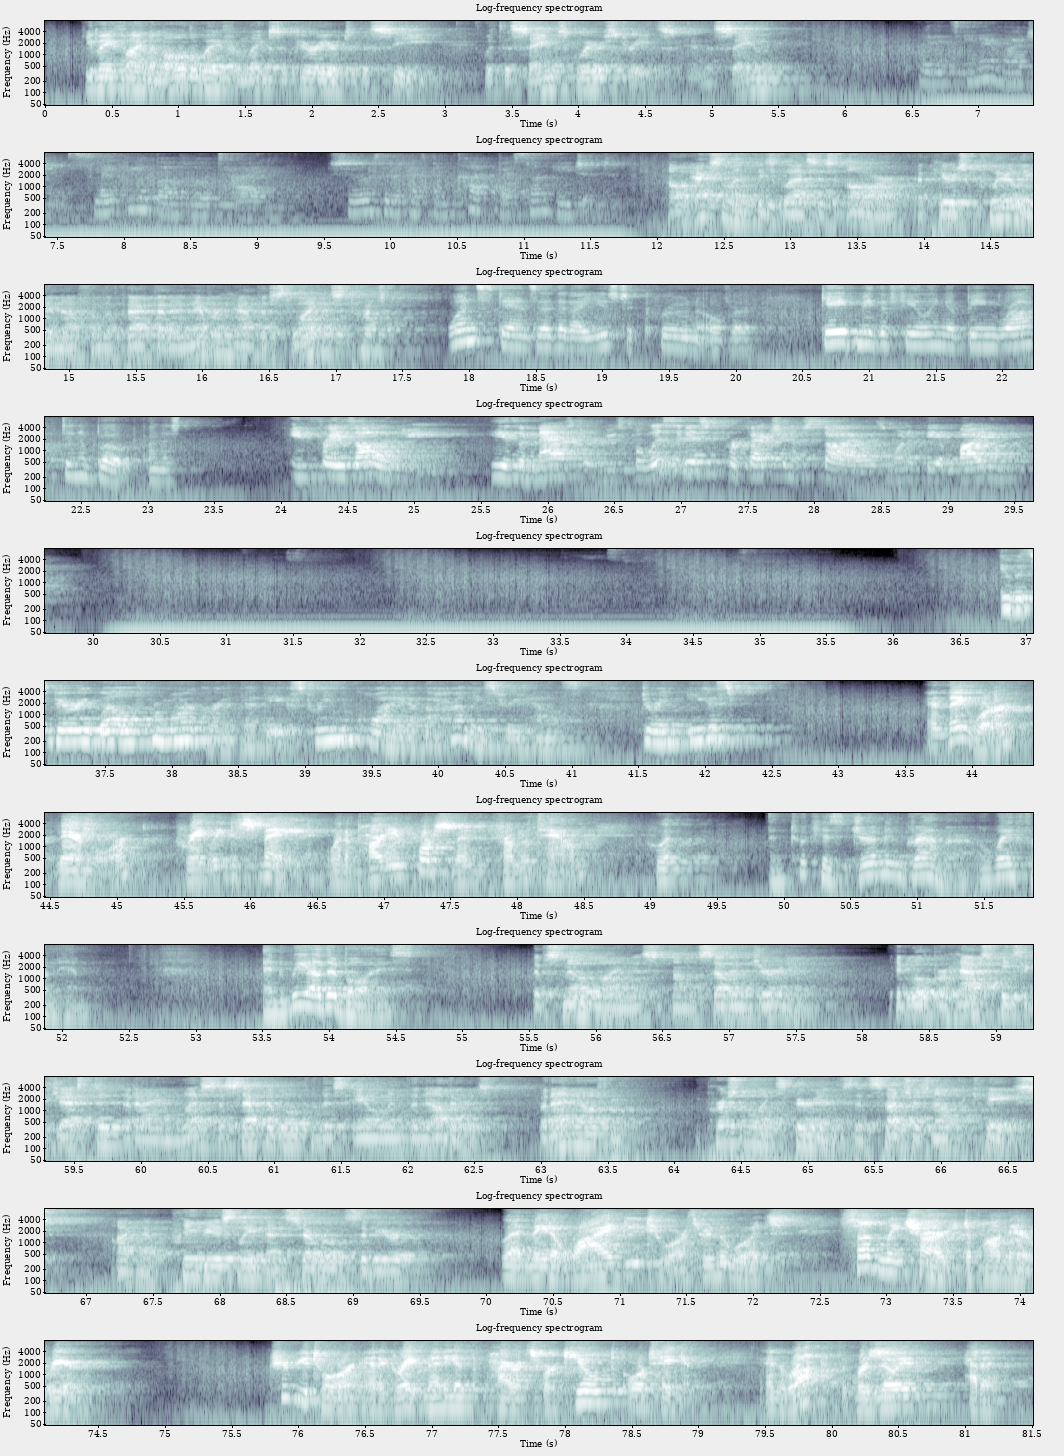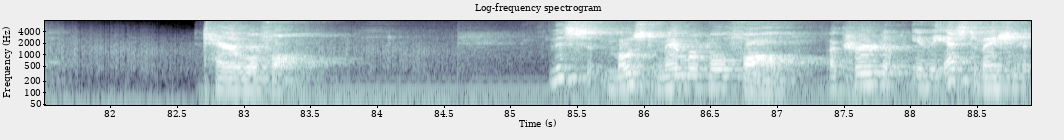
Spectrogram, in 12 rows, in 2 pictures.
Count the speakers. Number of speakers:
9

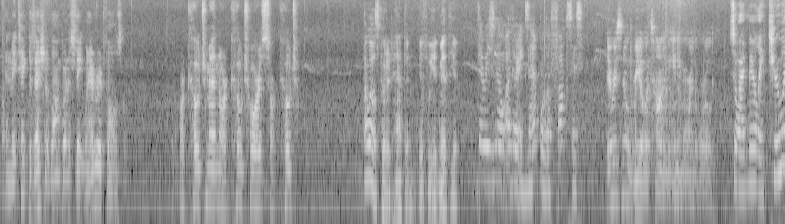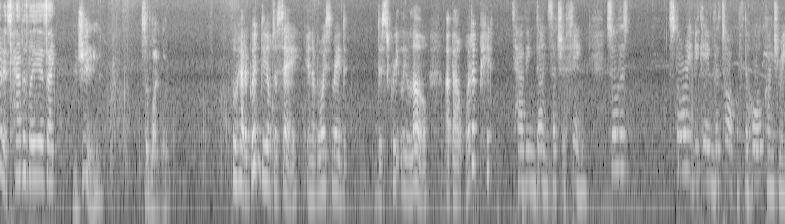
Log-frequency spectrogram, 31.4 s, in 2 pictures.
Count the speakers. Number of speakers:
8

